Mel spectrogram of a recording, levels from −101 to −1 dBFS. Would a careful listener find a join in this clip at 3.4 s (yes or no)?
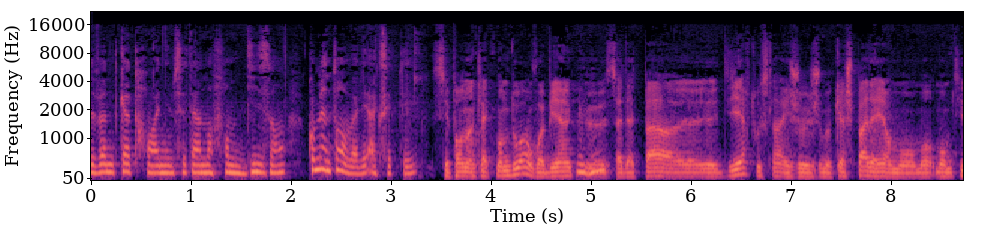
yes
